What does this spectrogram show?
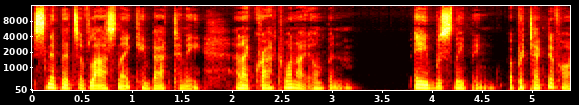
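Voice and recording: Someone reads aloud in a natural voice with fairly even intonation over a quiet background.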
